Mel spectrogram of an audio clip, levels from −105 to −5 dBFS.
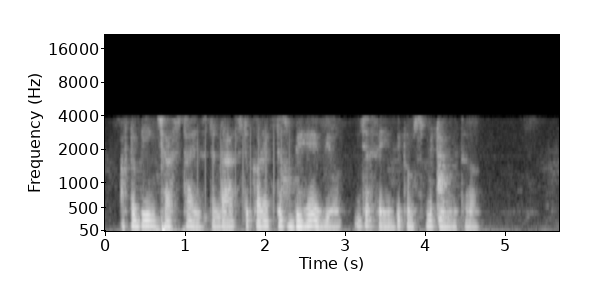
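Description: A train of clicks runs from 1.16 to 2.31 s: around fifteen evenly spaced, near-identical pulses at 10.5 per second, peaking roughly 10 dB above the speech. Likely interference or a faltering interface, it ticks steadily over the telephone-band audio, which stops near 3.8 kHz.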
